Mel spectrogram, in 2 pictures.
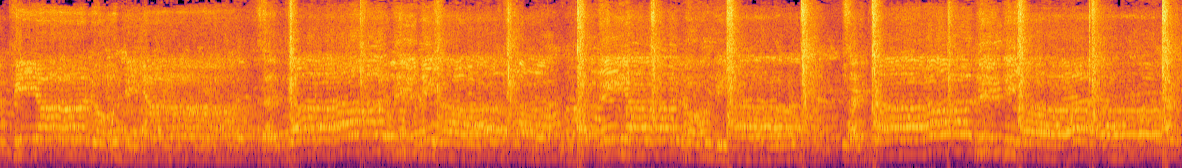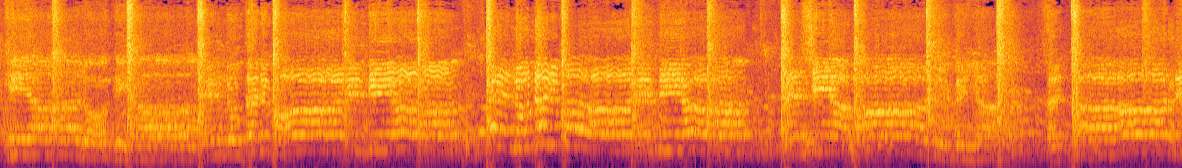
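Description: A group of men chanting a Punjabi noha lament in unison. Sharp strikes in a steady beat run through it, a little over one a second: the chest-beating (matam) that keeps time to the noha.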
